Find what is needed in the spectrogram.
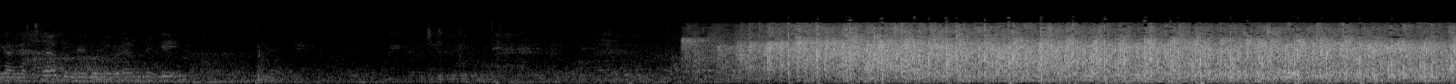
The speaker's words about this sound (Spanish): Y ya ven el aplauso que ha despertado en todo el público.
